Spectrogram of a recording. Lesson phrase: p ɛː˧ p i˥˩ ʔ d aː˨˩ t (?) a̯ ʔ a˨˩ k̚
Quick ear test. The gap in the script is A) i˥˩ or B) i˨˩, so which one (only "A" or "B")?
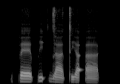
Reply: B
